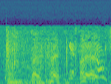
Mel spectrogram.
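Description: A door slamming shut with a loud bang, followed by a man's wordless vocal sounds.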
